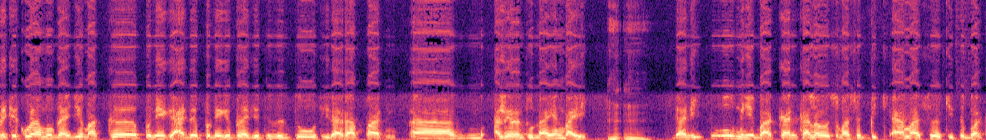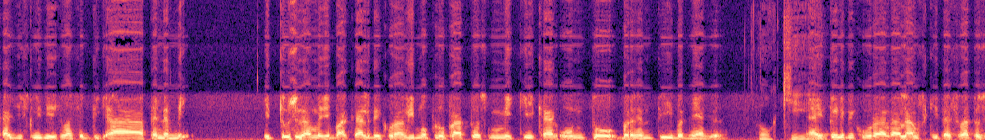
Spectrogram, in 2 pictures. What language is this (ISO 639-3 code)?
msa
